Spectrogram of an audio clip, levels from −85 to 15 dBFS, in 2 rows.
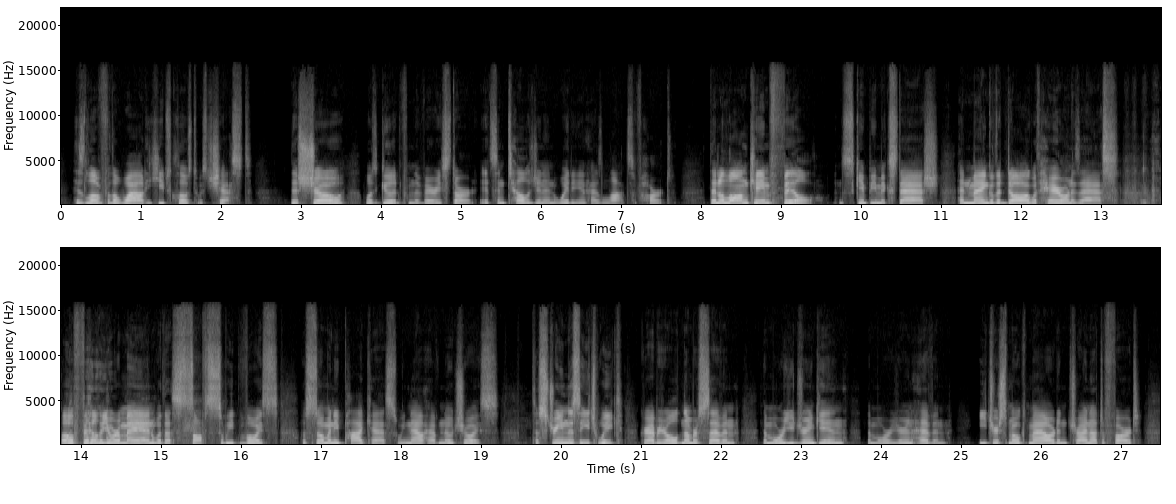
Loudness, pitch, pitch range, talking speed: -20 LUFS, 135 Hz, 115-145 Hz, 200 wpm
